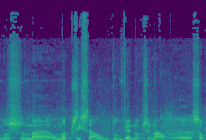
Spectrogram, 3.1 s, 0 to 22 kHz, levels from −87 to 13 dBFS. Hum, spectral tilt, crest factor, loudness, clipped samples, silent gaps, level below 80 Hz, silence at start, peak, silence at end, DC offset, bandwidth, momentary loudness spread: none; -3 dB/octave; 16 dB; -20 LUFS; under 0.1%; none; -40 dBFS; 0 s; -6 dBFS; 0 s; under 0.1%; over 20 kHz; 5 LU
